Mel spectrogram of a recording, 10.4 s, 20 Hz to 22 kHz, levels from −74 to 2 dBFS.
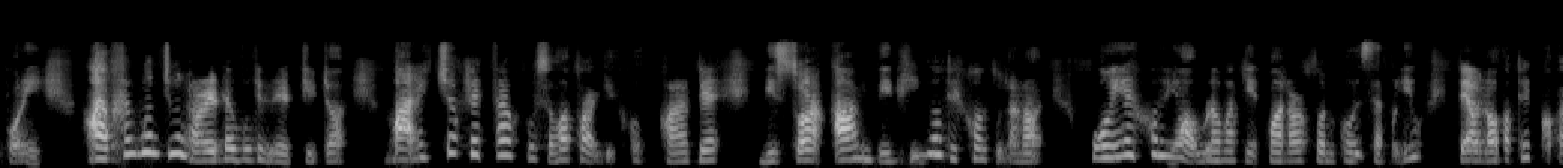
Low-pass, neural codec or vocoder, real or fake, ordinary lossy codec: none; codec, 16 kHz, 0.5 kbps, FreqCodec, larger model; fake; none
